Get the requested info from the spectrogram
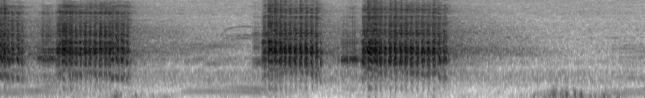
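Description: Three loud, harsh, raspy squawks from a blue macaw, each about half a second long, with faint low sounds in the gaps between them.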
